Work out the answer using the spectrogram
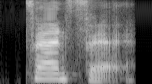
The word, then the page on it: fanfare: Indian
